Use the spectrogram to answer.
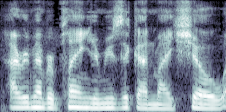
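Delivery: usual speaking voice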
